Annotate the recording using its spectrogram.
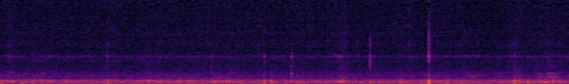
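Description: Several men call out to each other at a distance outdoors.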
